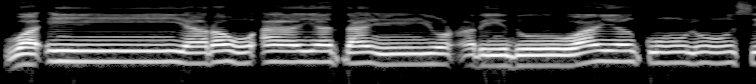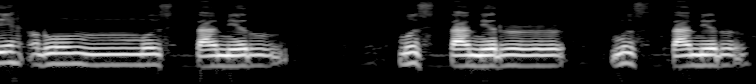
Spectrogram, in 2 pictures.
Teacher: salah satu sifat dari huruf ro adalah takrir, yang artinya bergetar.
